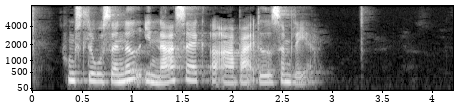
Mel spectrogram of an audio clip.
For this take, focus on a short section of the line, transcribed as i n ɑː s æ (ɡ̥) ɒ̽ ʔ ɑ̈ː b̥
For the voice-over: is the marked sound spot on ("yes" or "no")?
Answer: yes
